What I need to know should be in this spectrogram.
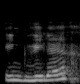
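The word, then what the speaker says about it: Ingwiller: Donc, Gérard Sigwald, petite présentation, fils de pasteur luthérien, vous êtes né à Ingviller, c'est comme ça qu'on prononce, dans, dans les années 30, voilà, vous ne révélerai pas tout.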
